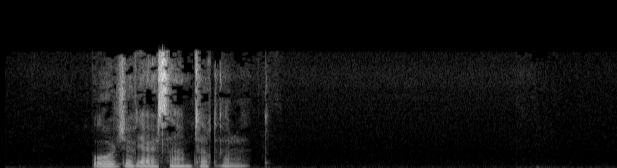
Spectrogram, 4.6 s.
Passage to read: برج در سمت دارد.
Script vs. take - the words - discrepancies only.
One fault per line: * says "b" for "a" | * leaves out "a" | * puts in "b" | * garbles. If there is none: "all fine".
all fine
